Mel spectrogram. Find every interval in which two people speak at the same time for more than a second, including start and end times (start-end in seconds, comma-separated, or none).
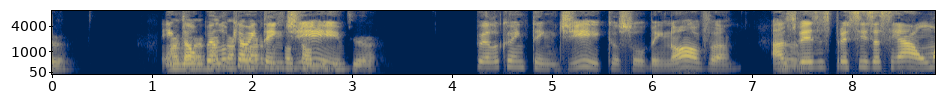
1.1-3.0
